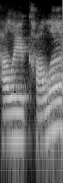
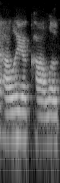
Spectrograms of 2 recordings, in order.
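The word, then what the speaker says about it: Haleakalā: taken in maui at haleakala i think it's how you pronounce it haley akala crater um yeah so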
